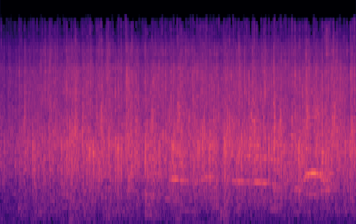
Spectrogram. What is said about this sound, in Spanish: En ese momento, un montón de fantasmas, momias, peladores de plátanos, mocos verdes con ojos, Frankenstein y vampiros aparecieron para dar un gran aplauso al vampirito.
